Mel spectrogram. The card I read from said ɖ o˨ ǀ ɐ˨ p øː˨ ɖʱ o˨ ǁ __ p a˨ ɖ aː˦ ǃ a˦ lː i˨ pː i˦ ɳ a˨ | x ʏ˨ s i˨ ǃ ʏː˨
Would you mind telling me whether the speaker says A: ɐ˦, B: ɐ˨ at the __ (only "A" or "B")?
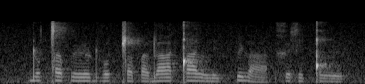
B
